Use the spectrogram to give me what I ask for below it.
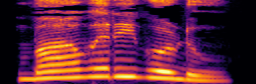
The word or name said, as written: ಬಾವರಿಗೊಡು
